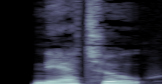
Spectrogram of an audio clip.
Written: nærtog

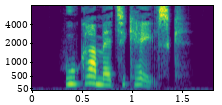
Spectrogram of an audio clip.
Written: ugrammatikalsk

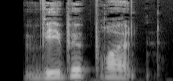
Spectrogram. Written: vippebrønd

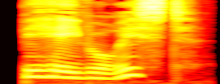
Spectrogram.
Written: behaviorist

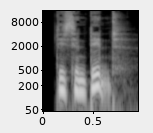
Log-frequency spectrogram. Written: descendent

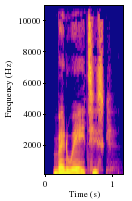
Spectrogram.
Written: vanuatisk

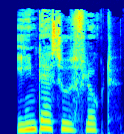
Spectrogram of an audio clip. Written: endagsudflugt

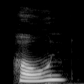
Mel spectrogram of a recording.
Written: hoven

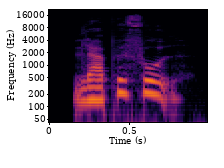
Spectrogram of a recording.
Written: lappefod

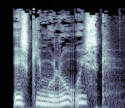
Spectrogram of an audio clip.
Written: eskimologisk

